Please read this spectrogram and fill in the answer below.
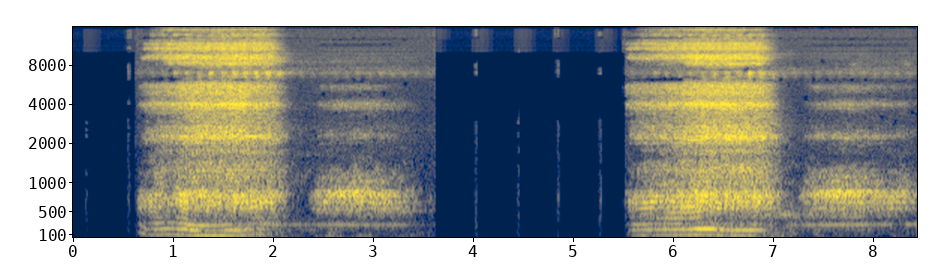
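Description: Two loud snoring breaths about five seconds apart, each a long rattling inhale followed by a softer exhale, with silence between.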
